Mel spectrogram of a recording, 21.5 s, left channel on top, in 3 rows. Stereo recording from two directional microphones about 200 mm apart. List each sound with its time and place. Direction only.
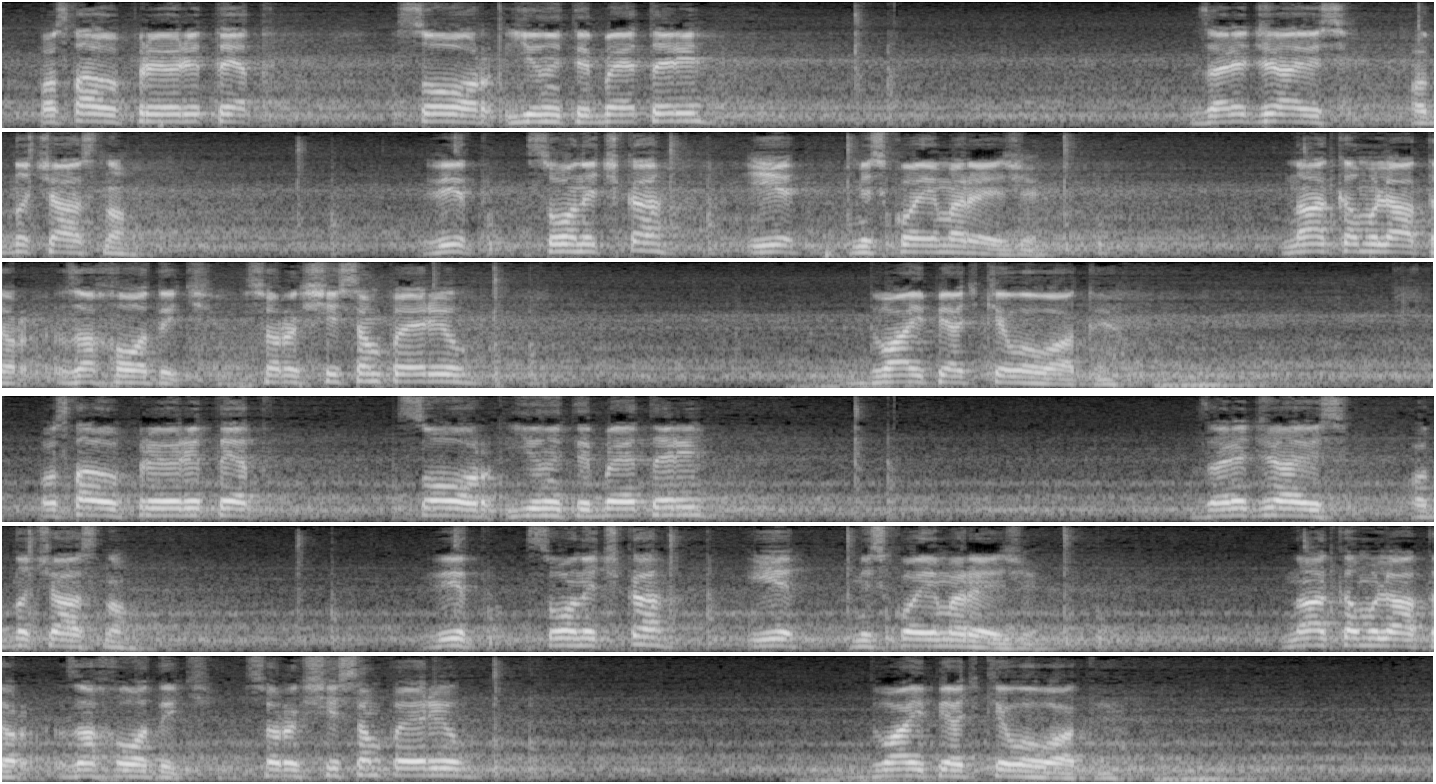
0.2 s a man's voice: 25° left (ahead or behind)
6.0 s speech: 15° left (ahead or behind)
9.3 s a man's voice: 20° left (ahead or behind)
13.6 s a man's voice: 20° left (ahead or behind)
18.6 s a man's voice: 20° left (ahead or behind)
